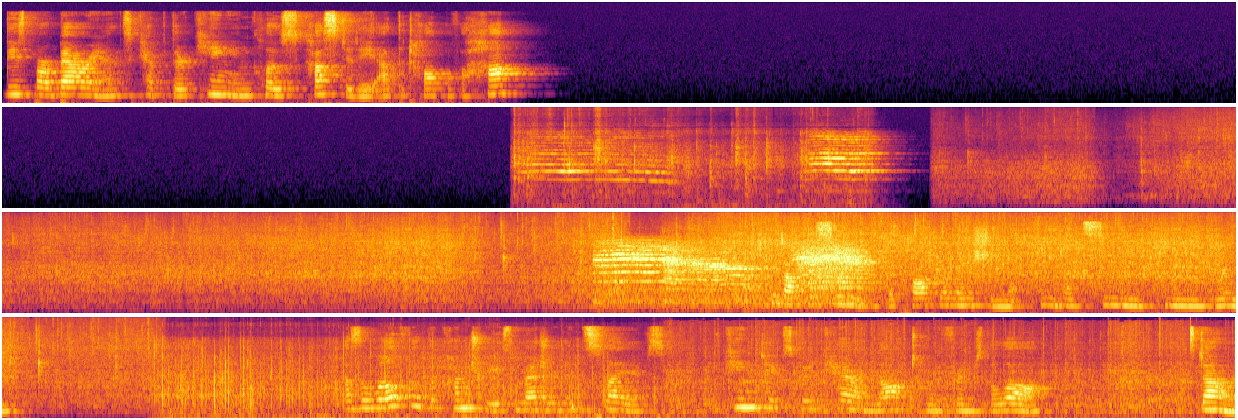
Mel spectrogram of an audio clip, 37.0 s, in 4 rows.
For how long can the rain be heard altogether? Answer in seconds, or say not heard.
21 s.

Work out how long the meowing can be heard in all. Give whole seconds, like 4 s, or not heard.
5 s.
